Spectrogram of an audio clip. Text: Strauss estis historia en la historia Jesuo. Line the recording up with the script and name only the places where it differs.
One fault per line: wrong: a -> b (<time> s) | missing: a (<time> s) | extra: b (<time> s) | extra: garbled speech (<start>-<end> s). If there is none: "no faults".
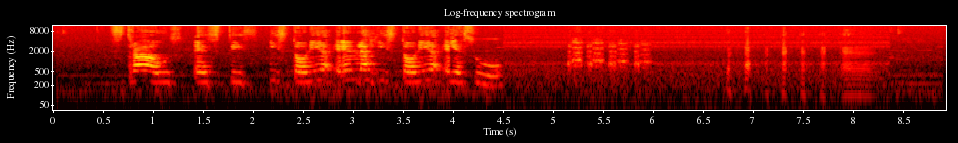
no faults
